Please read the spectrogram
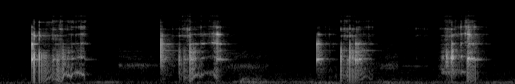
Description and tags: Sonido de una taza rozando con otro objeto hecho de cerámica
Cups, Roce, Tocar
